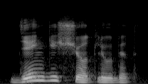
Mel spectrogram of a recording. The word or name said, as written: деньги счет любят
